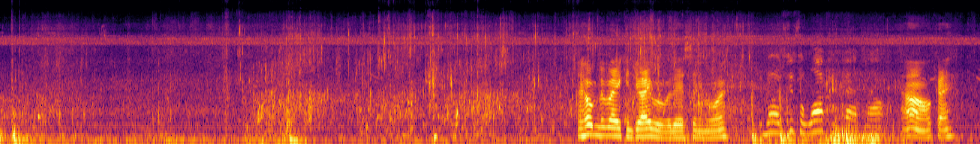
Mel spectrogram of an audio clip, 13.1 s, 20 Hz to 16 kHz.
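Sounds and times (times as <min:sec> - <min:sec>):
paddle strokes splashing water: 0:00.0 - 0:13.0
water noise: 0:00.0 - 0:13.0
wind noise: 0:10.0 - 0:12.1.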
